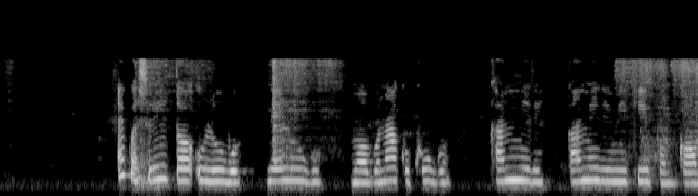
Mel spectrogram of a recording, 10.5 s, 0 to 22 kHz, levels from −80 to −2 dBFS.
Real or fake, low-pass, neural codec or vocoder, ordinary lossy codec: real; 7.2 kHz; none; MP3, 64 kbps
